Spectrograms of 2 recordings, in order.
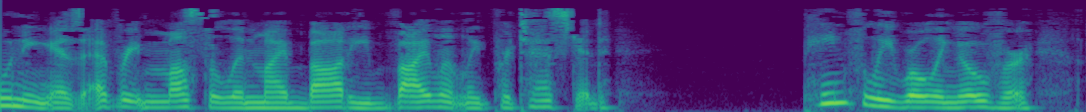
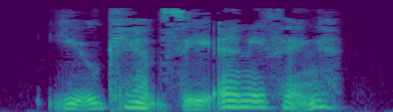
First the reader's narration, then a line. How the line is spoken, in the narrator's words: I mumbled, burrowing into my pillow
